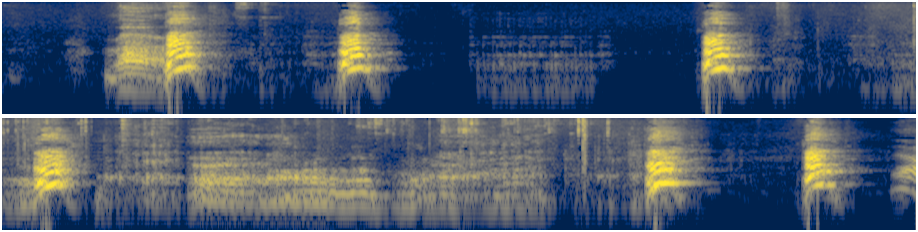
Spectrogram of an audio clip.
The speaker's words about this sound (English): Barking at me now. Well, be careful. Yeah. Dog, you got bad breath.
